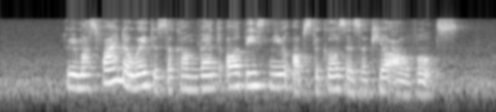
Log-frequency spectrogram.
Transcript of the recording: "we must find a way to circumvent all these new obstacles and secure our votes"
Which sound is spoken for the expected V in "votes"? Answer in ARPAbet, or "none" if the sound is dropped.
V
